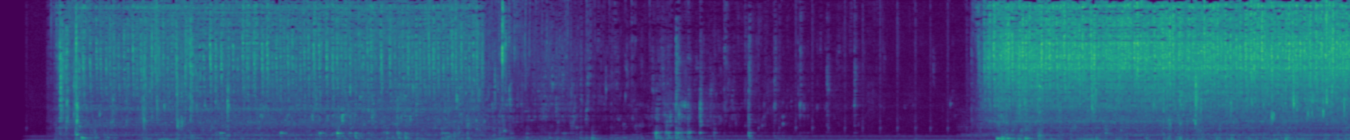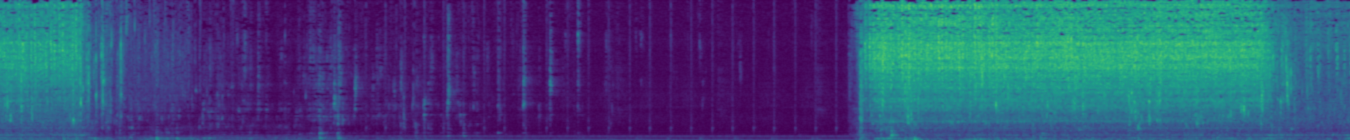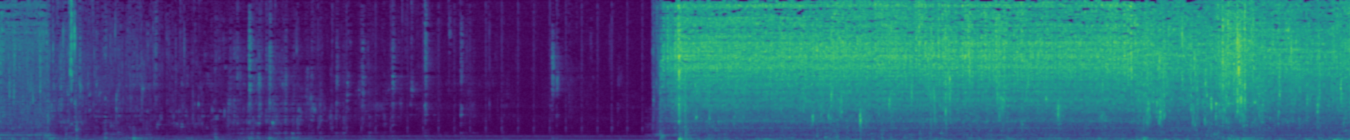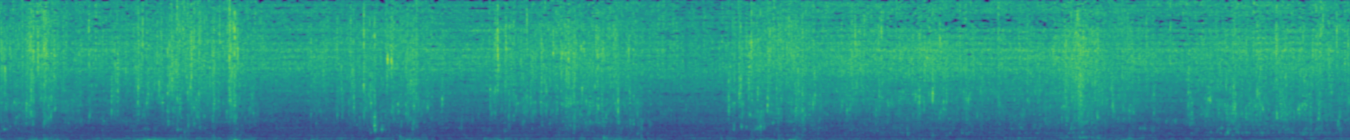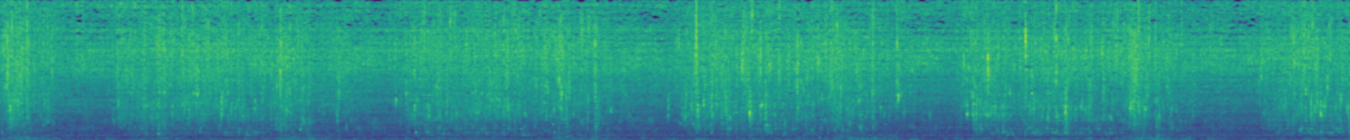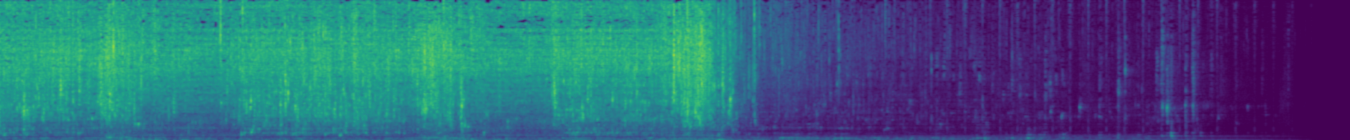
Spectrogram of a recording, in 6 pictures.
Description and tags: Kitchen sink jam
Jamming with pouring water into the kitchen sink, etc.
kitchen, sink, water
